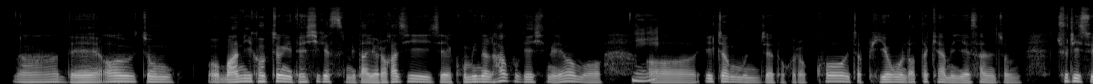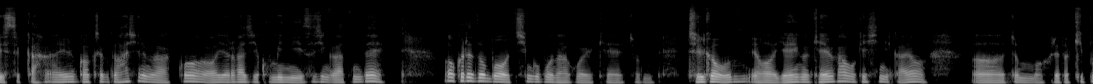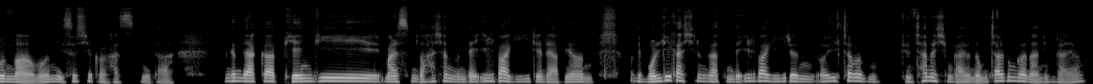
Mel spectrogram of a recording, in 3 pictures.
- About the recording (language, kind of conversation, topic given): Korean, advice, 여행 예산을 어떻게 계획하고 비용을 절감할 수 있을까요?
- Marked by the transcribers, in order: none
